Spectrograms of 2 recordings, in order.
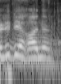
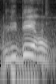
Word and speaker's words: Luberon: on dit Cassi on on dit le lubon ou le Luberon qu'est-ce qu'on dit hein le Luberon Luberon en fait tout ça c'est des histoires d'accents régionaux fa savoir qu' normalement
